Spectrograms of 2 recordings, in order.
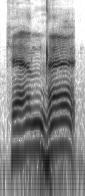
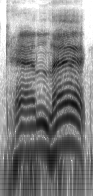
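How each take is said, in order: No difference in how they are said.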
